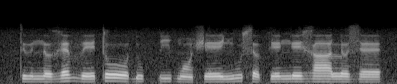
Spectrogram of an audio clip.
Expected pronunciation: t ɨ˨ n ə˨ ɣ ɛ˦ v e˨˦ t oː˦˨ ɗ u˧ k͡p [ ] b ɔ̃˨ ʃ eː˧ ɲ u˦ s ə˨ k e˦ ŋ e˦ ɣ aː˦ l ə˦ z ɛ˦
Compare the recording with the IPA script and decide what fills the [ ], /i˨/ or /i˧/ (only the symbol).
i˧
